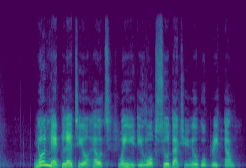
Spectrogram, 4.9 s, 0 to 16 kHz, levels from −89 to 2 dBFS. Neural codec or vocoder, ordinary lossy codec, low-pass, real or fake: codec, 44.1 kHz, 3.4 kbps, Pupu-Codec; none; 14.4 kHz; fake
